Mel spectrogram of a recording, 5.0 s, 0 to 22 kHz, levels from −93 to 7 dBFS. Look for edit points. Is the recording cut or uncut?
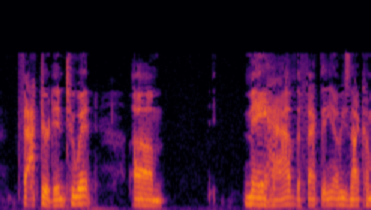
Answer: uncut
